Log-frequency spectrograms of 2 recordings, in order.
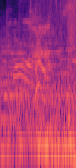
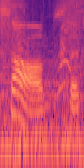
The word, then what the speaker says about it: Psalms: You don't pronounce the P, is what I'm trying to get at.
